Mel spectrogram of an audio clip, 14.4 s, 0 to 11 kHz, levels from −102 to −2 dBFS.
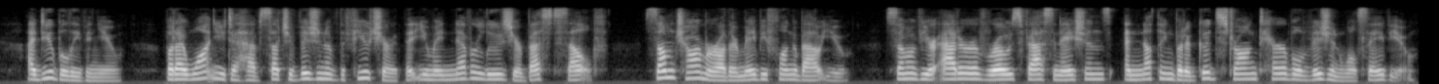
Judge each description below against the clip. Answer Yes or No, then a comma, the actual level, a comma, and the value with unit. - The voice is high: Yes, high, 195 Hz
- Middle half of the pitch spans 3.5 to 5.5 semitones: No, average, 3.1 semitones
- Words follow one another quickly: Yes, fast, 215 wpm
